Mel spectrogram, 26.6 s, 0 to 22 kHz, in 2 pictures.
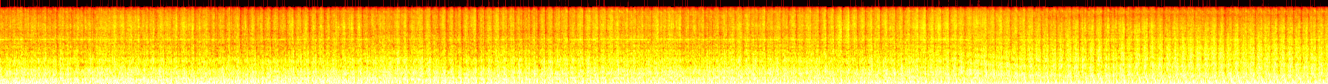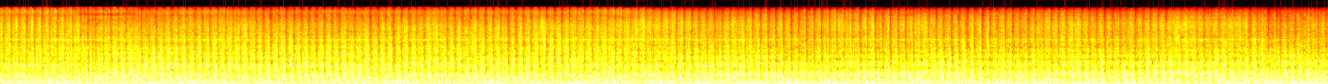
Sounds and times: Helicopter: 0.0s - 26.5s.

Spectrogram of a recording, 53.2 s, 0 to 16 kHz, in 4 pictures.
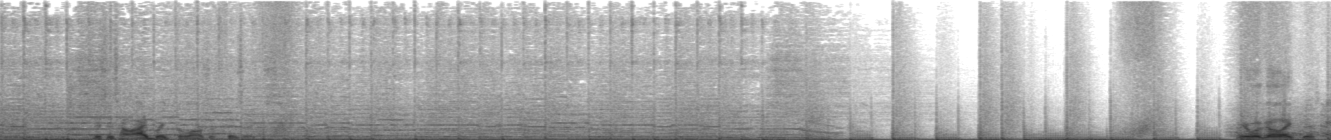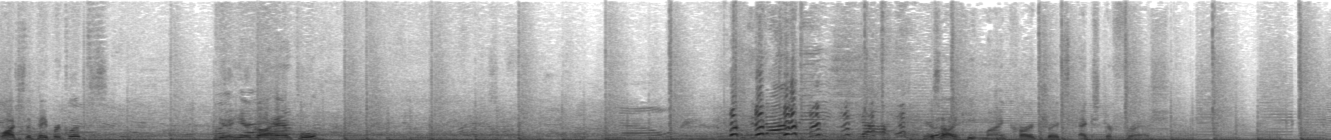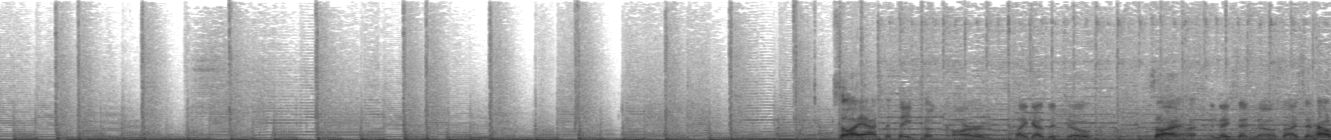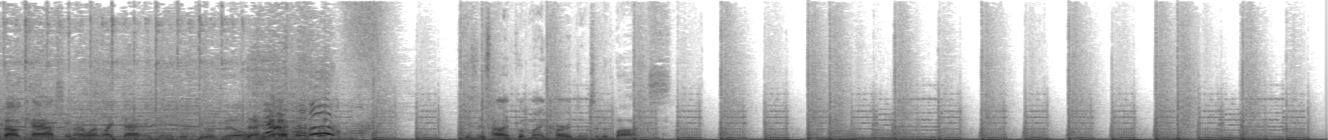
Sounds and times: Music: 0.0s - 53.2s.

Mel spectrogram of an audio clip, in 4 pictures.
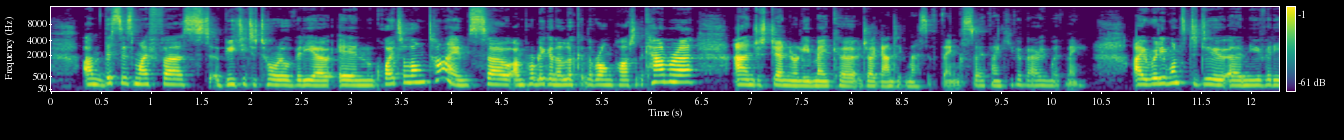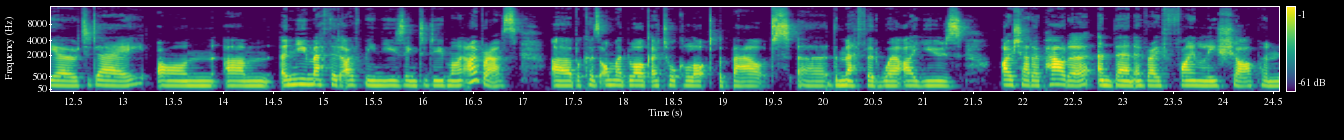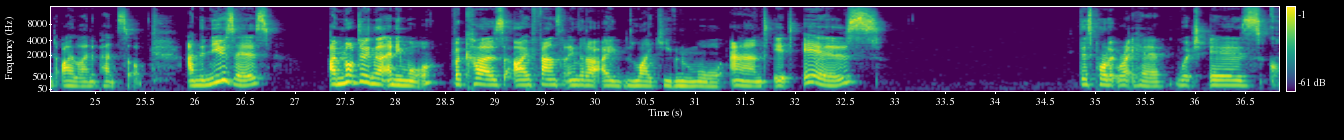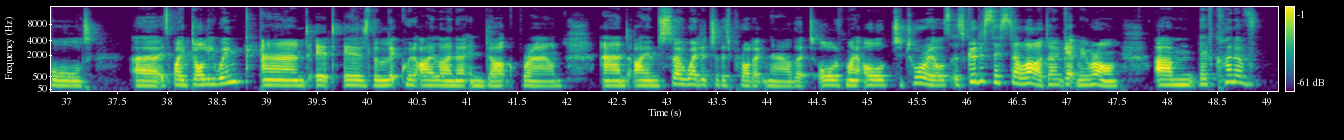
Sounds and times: Speech: 0.3s - 26.8s, 27.4s - 32.9s, 34.8s - 49.0s.

